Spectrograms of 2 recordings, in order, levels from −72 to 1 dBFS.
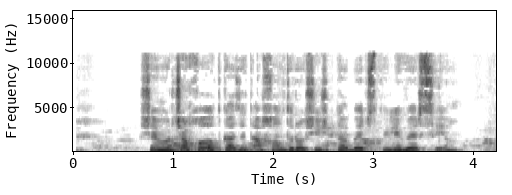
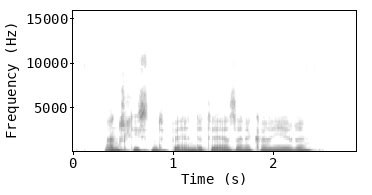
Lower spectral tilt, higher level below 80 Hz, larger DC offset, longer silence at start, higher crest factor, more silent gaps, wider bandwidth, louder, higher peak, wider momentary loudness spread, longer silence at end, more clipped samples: second, -3 dB/octave vs -6.5 dB/octave; first, -56 dBFS vs -64 dBFS; neither; second, 0.05 s vs 0.35 s; about the same, 16 dB vs 16 dB; neither; about the same, 12 kHz vs 11.5 kHz; first, -20 LUFS vs -39 LUFS; first, -4 dBFS vs -24 dBFS; first, 8 LU vs 4 LU; second, 0 s vs 0.4 s; neither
